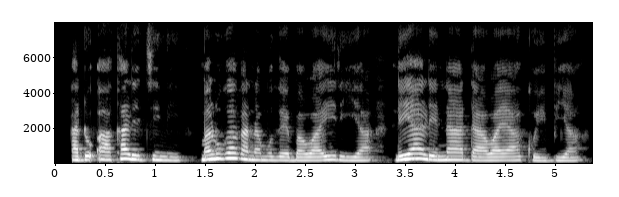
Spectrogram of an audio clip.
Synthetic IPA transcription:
adoʔakaɾed͡ʑinimaɾuɣaɣanamoðɛbawaiɾialeaɾenadawajakoiβia

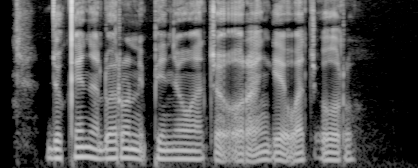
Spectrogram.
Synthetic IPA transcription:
d͡ʒɔkɛɲadwaɾɔnɪpɪɲɔwat͡ʃɔ̰ʔɔɾa̰ŋɡewʔa̰t͡ʃoɾo

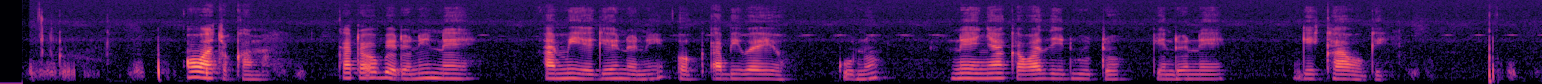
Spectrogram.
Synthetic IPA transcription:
ɔwat͡ʃɔkama | kataobedonɪnɛ | amɪjeɡenonɪɔkabɪwɛjɔ | kuno | nɛɲakawad̪ɪduto | kendone | ɡɪkʰaɔɡɪ

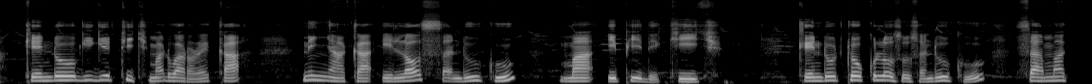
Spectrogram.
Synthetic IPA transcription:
kendoɡɪɡetit͡ʃmadwaɾɔɾɛka | nɪɲakaʔɪlɔsːanduku | maɪpɪd̪ekʰit͡ʃ | kendotoklososandukusama

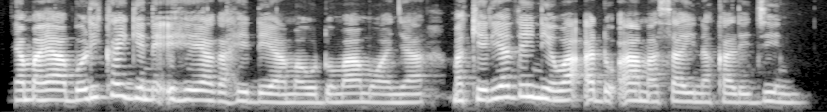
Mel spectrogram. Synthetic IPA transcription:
ɲamajaboɾikaiɡeneʔeɦɛjaɣaɦɛdɛjamaodomamwaɲamakeɾiaðeiniewaʔadoʔamasainakaled͡ʒin

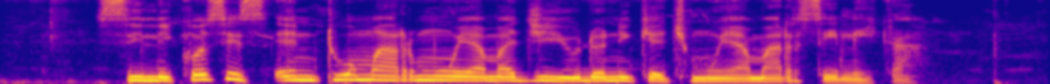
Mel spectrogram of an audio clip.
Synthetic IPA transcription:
silikosisentwomarmʊjamad͡ʒijuɗoniket͡ʃmʊjamarsilɪka̰

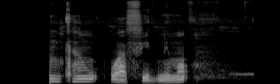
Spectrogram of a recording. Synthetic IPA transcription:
ŋkʰãŋwafidnɪ̃mɔ

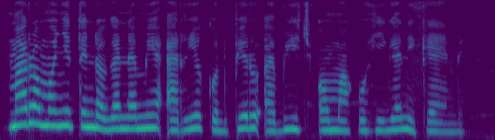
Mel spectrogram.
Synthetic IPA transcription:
maɾɔmɔɲɪt̪ɪndɔɡanamɪɛʔaɾɪjɔkɔdpjeɾoʔabit͡ʃɔmakɔɦɪɡanɪkɛndɛ

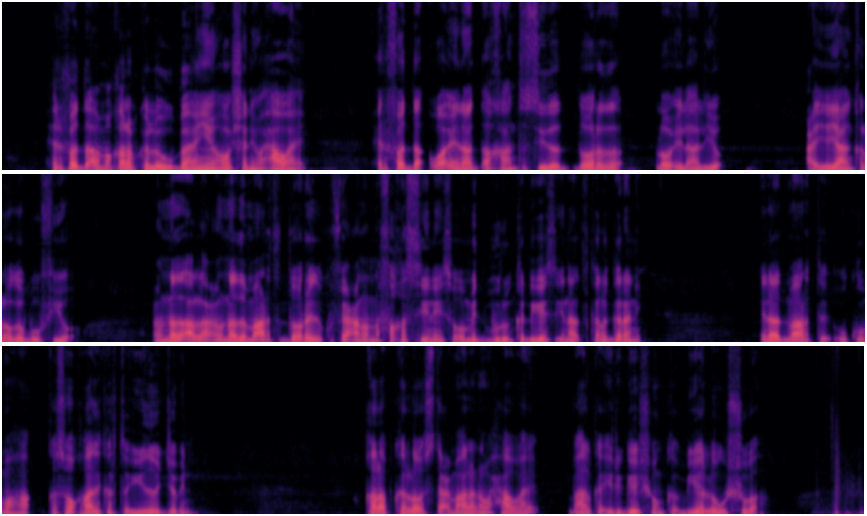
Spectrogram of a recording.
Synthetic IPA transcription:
ħɪrfɐd̪ːɐɐmɐqɑlɐb̚kʰɐlɔːɣʊbaːɦɐnjɐɦɛjɦɔːʃɐnɪwɑħɑːwɑːjɛ̰ | ħɪrfɐd̪ːɐwʔɑːɪnaːd̪ɑqɑːnt̪ʰɔsɪðɐd̪ɔːɾɐðɐ | lɔːɪlaːlɪjɔ | ʕɑjɐjaːŋkʰɐlɔːɣɐbuːfɪjɔ | ʕʊnːɐðɐːlːɐʕʊnɐðɐmɐɾɐk̚t̪ʰɛd̪ɔːɾɛjðɐkʰʊfiːʕɑnɔːnɐfɑqɑsiːnɛjsɔɔ̰ːmɪd̪̚buːɾɐŋkʰɐɖɪɣɛjsɔɪ̰naːd̪kʰɐlɐɡɐɾɐnɪ | ɪnaːd̪maɐɾɐk̚t̪ʰɛjʔʊ̰kʰʊmɐɦɐkʰɐsɔːqɑːðɪkʰɐrt̪ʰɔɪjɐðɔːt͡ʃɐβɪn | qɑlɐb̚kʰɐlɔːɪst̪ʰɪʕmaːlɐnɐwɑħɑːwɑːjɛ | bɐːɐlkʰɐʔɪɾɡɛʃɔːŋkʰɐ̰bɪjɐhɐlɔːɣʊʃʊβɐ̰

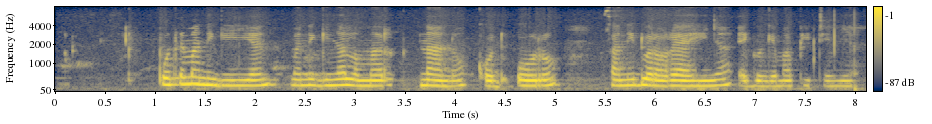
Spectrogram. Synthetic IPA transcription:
pot̪emanɪɡɪjɛnmanɪɡɪɲalɔmar | nanɔkʰɔdoɾo | sanɪdwaɾɔɾɛahiɲaeɡwoŋɡemapitinia

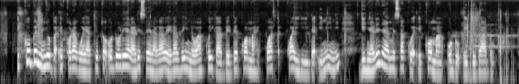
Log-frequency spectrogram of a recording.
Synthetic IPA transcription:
ikoːbɛneɲobaʔekɔɾaɣwajaketwɔ̰ʔodoɾeɛɾaɾesɛɾaɣawɛɣaðeinɛwakoiɣabɛbɛk | kwaiɦidaʔininiɡeɲaɾeɾeamesakwɛʔekɔmaodoʔeɡeɣaːdoka

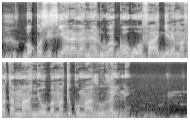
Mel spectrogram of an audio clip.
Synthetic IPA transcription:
bokosisiaɾaɣanaɾuakɔɣwɔfaːɣeɾɛmafatamaɲoːbamatukomaðuðainḛ

